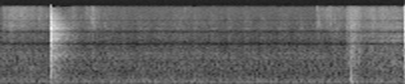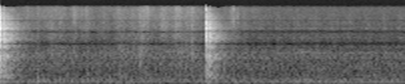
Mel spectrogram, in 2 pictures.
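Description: Sharp clacks from a wooden wire soap cutter as its arm is pulled down through a cold process soap log onto the board: one about half a second in, a soft tap then a louder clack around four seconds in, and another about six seconds in. A low steady hum runs underneath.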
